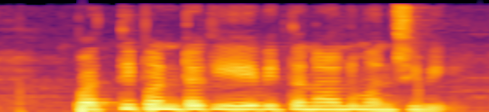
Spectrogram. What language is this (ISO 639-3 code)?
tel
